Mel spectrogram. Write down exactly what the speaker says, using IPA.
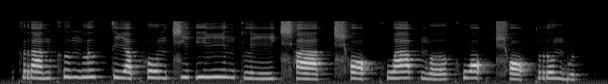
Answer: k r a˩˦ n kʰ ɯ˧ ŋ l ɯ˦˥ k̚ t i˨˩ a̯ pʰ o˧ n t͡ɕ i˦˥ ʔ j iː˥˩ n k l iː˩˦ t͡ɕʰ aː˨˩ t̚ t͡ɕʰ ɔ˨˩ ʔ kʰ w aː˦˥ p̚ ŋ ɤː˩˦ kʰ w ɔ˥˩ ʔ t͡ɕʰ ɔ˨˩ ʔ p r o˥˩ n b ɯ˨˩ k̚

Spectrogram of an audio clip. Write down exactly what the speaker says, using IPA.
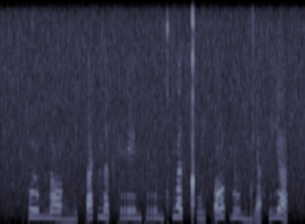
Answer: p ɤː˧ m n ɔː˨˩ ŋ m i˨˩ t̚ ʔ a˦˥ k̚ n a˨˩ t̚ k r eː˧ n p r ɯ˧ ŋ kʰ w a˥˩ t̚ kʰ w i˨˩ t̚ ʔ ɔː˥˩ k̚ l u˧ n d i˩˦ a̯ h i˥˩ a̯

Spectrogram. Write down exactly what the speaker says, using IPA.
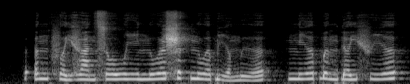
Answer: ʔ ə˧ ŋ f ə˨˩˨ j v a˨˩ n s o˧ w i˧ n u˧˥ ə̯ ʂ ə˦˥ k̚ n u˧ ə̯ ɓ i˨˩˨ ə̯ m ɨ˨˩˦ ə̯ | n i˧˥ ə̯ ɓ ə˧ ŋ ɗ ə˧˥ j f i˧˥ ə̯

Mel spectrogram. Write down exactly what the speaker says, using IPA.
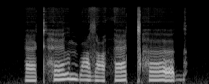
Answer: æ kʰ ɛ l m b ɑ z ɑ θ æ ǀʰ ɜ ɡ

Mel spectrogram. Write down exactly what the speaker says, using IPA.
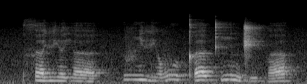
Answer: θ ɜ˨ vʲ ɜ˨ j ɜ˨ | v i˦ vʲ ɔ˨ v u˦˨ kʼ ɜ˦ kʼ i˦ n d͡ʒ i˨ b ɐ˨˦

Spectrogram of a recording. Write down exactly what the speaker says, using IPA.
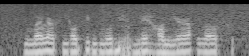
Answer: m ə l ə˞ f j o pʲ o b m u bʲ ə r b e ɦ ɔ mʲ ə˞ | ðˤ u f

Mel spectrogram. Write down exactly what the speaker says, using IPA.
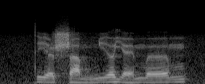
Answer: t̪ i˨˩ ə̯ ʂ a˨˩ m ɲ i˧˥ ə̯ j ɛ˨˩˦ m əː˧˥ m

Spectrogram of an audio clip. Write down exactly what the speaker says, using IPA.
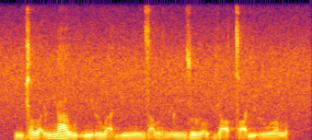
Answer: ŋ ɡ i lˠ ḭ ɭ ŋ a w ḭ ɲ ḭ ɭ w a̰ ʎ i ŋ ʊ n z a̰ lˠ r ḭ ɭ n z u ɭ ṵ lˠ b j ḭ tˤ ḭ lʲ ṵ ɭ w ʊ lˠ

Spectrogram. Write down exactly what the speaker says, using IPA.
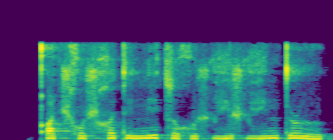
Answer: qʼ ʌ t͡ʃ x o ʃ χ i t i n i t͡s o x u ʃ vʲ o ʃ vʲ ʌ n t ɹ ɯ

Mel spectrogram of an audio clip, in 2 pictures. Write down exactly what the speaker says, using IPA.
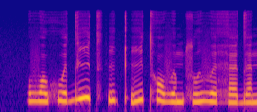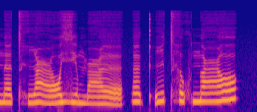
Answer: v ʌ xʷ e d i t͡sʼ i kʼ i tʰ ɔ v e m sʷ i v e h ɛ d ɛ n ɛ tʰ i ʕ ɔ zʲ ɔ m ʕ ɛ | ɛ kʼ i tʰ ɛ xʷ n ʌ ʕ ʌ

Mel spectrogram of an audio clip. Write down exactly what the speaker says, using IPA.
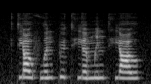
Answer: t̪ j ɑ˥˩ ʊ̯ f w ə˥ n p y˥ t̪ʰ j ɛ˥ m i˥ n t̪ʰ j ɑ˥ ʊ̯

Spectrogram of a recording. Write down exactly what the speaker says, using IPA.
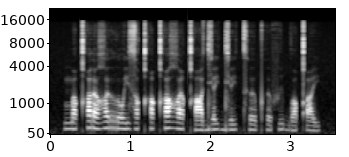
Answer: m ə qʰ ə ɾ ɘ ʁ ɘ r o j z ə qʰ ə qʰ ə ʁ ə j qʰ a dʲ a j dʲ ɘ j tʰ ɘ pʰ ɘ f i b o qʼ ə j

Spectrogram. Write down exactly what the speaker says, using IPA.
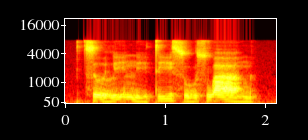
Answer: t͡s ɹ̩˥˨ l i˦ n̪ i˨˩ t̪ i˦ s u˨˦ s w a˥˨ n

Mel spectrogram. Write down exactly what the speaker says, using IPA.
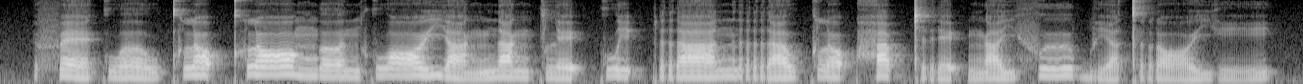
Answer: f ɛː˨˩ k w ɤː˩˦ w kʰ l ɔ˦˥ ʔ kʰ l ɔː˥˩ ŋ ɤː˧ n k w ɔː˦˥ j a˩˦ ŋ n a˧ ŋ k l e˨˩ ʔ k w i˦˥ ʔ p r aː˦˥ n r a˦˥ w k l ɔ˦˥ ʔ h a˥˩ p̚ t r e˨˩ ʔ ŋ a˧ j f ɯː˥˩ b i˩˦ a̯ t r ɔː˩˦ j iː˩˦

